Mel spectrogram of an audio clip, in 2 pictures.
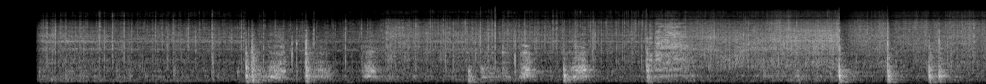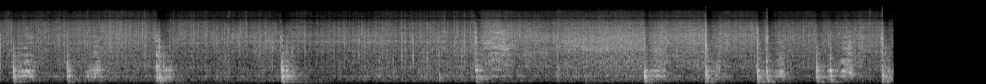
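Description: Chorizo and eggs sizzling on a camp-stove griddle, with a spatula scraping and tapping the griddle many times as the food is stirred. The sound cuts off abruptly near the end.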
